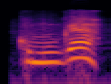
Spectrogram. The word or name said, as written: Cumunga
